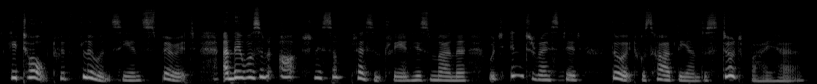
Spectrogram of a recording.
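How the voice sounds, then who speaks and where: Female audiobook narrator, mid pitch with lively range, expressive and measured storytelling. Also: vocal fry. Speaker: audiobook reader. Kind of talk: scripted literary narration.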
